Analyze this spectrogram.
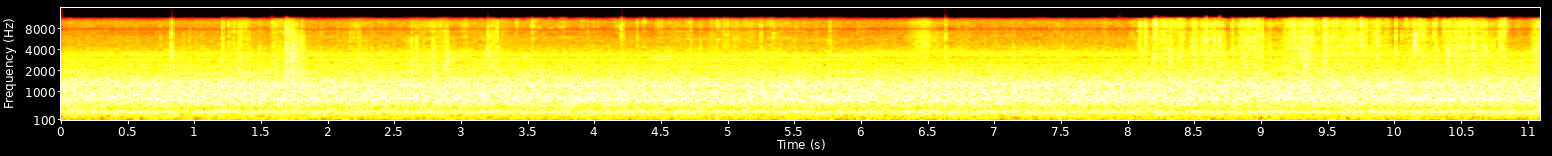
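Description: A jet engine roars steadily from inside an airliner cabin.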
